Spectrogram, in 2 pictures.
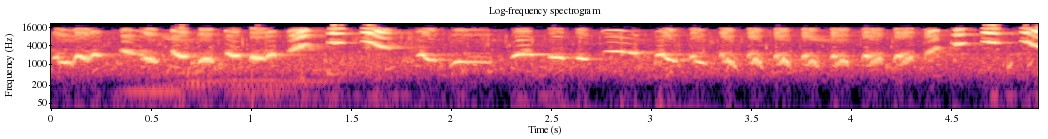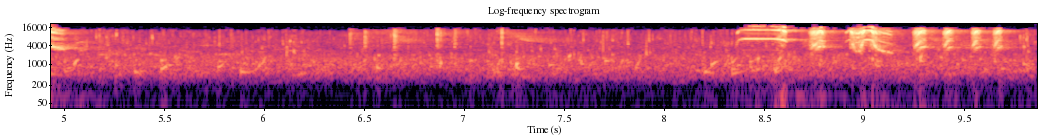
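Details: Varied white-rumped shama song as training audio: rapid bursts of high, sharp, ringing notes mixed with lower slurred whistles, a quieter mid-section of soft chips, then a high ringing burst at the end.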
